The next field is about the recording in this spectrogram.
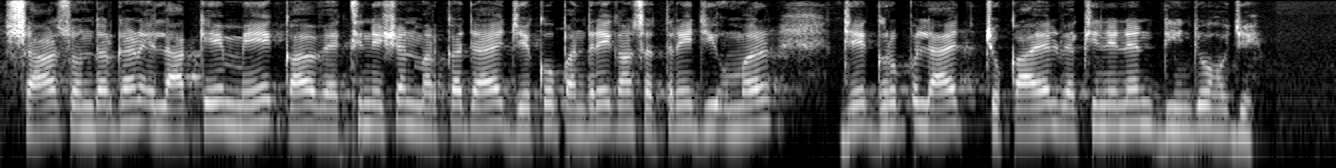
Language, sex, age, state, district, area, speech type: Sindhi, male, 18-30, Madhya Pradesh, Katni, rural, read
